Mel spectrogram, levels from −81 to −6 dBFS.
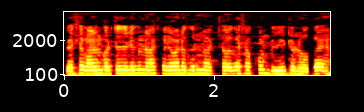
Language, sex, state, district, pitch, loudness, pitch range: Hindi, male, Uttar Pradesh, Jyotiba Phule Nagar, 160 Hz, -17 LUFS, 155-165 Hz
